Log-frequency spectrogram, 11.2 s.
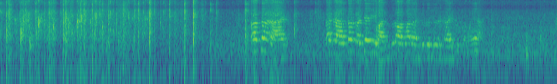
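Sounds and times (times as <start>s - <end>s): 
audience clapping: 0.0s - 5.1s
speech: 6.8s - 9.8s.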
